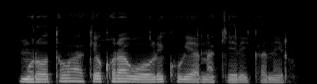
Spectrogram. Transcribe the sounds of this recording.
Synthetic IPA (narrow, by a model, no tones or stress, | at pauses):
muɾotowakeokoɾaɣwooɾekʰuɣeanakeɾekaneɾo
